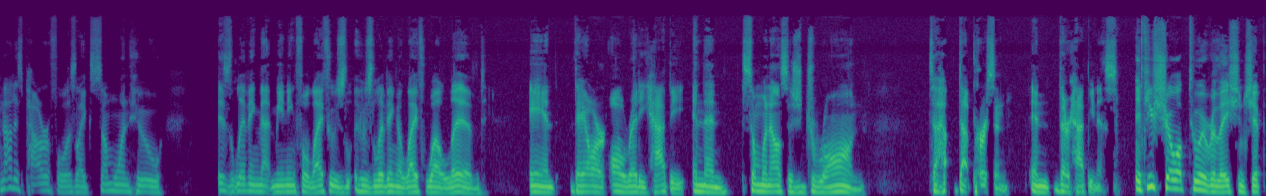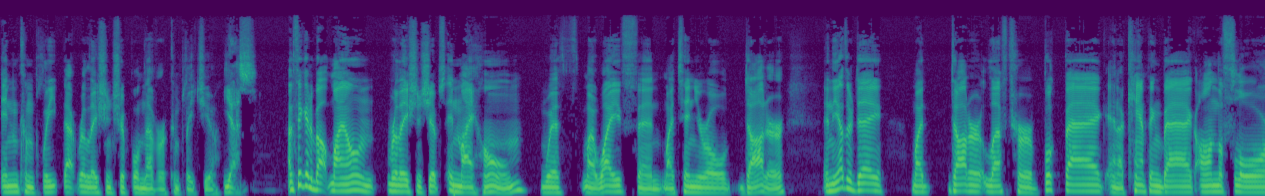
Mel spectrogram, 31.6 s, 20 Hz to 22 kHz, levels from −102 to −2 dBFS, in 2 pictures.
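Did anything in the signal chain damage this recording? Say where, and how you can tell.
Yes. Automatic gain rising appears from 0.36 to 5.29 s, in the call-processing stage. Over those five seconds the level climbs by about 18 dB, and the speech and the background noise rise together. That shared swell is the giveaway: a talker getting louder would not lift the room noise too. The automatic gain control judged the input too quiet and kept raising its gain step by step until it settled.

A phantom power thump occurs at 21.5 to 21.74 s, in the analogue wiring at the microphone input. It is a deep, low-frequency thud that dies away with a decay of about 53 ms. Switching the supply on a live input drives a sudden DC step through the coupling capacitors, and that step reaches the converter as a single pulse.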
